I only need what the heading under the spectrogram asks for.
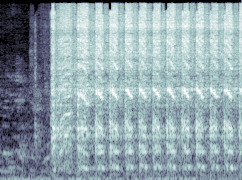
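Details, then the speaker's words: Hyundai that cranks but won't start: starter cranks briskly and evenly at about five turns per second but never fires. Crankshaft sensor signal is present but there is no spark. Crank, no start. "The crankshaft is bringing signal, but there is no spark. No spark. So this is crank no spark."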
